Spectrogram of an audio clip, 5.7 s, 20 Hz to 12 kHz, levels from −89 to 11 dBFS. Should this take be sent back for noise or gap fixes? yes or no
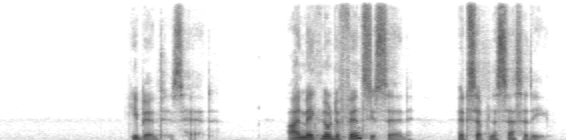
no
